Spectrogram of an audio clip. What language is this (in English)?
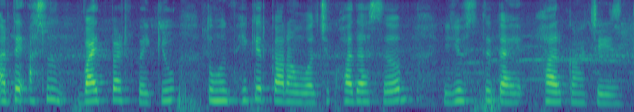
Kashmiri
